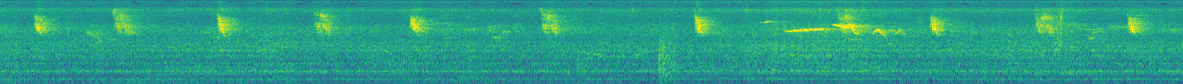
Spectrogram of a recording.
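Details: Honeybees visiting a fully flowering sandpaper vine in the Thai countryside: a steady low humming drone of wingbeats runs throughout, while short high bird chirps repeat about once a second and a brief whistled phrase rises near the end.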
